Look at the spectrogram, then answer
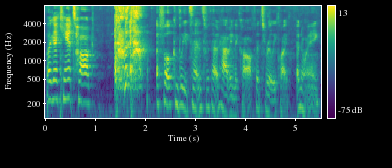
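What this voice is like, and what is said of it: Raspy, coughing voice. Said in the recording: “I sound so horrible today. ... I'm very raspy and coughy.”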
